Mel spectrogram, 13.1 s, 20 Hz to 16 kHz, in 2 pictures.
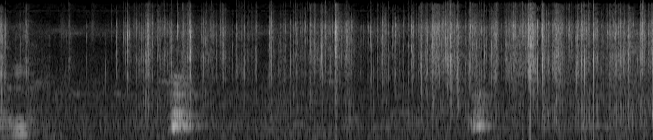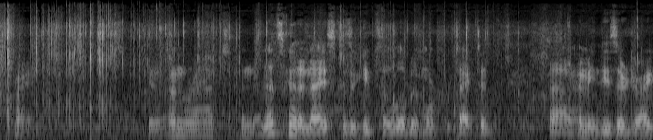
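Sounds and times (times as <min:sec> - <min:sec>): plastic wrapper crinkling: 0:00.0 - 0:13.0.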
